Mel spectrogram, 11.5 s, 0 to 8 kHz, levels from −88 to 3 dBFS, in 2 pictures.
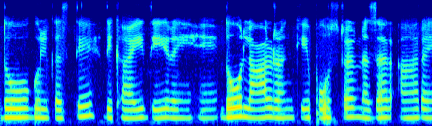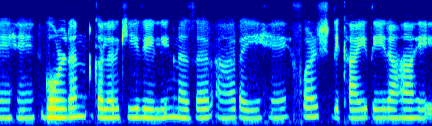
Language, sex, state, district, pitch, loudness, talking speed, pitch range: Hindi, female, Uttar Pradesh, Budaun, 205 Hz, -34 LUFS, 145 wpm, 200-210 Hz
